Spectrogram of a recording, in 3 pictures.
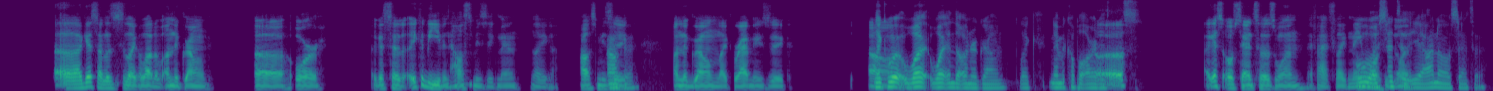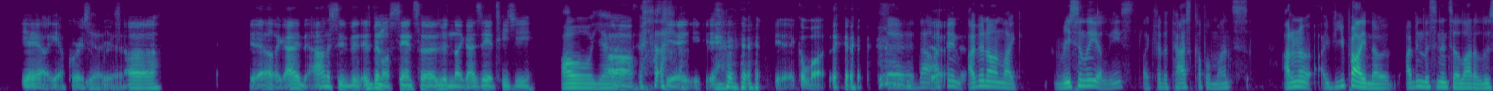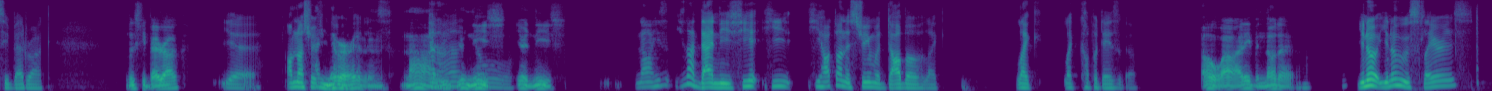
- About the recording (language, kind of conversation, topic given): English, unstructured, What simple rituals help you reset and feel like yourself after a long week?
- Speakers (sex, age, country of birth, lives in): male, 18-19, United States, United States; male, 20-24, United States, United States
- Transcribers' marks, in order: other background noise; tapping; chuckle; laughing while speaking: "yeah"; laugh; other noise; door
